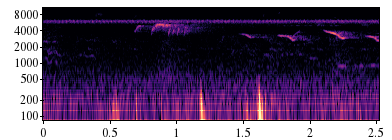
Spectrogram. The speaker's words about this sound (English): There's blackbeak parrots. Yeah. Four of them overhead. Five, six, seven.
